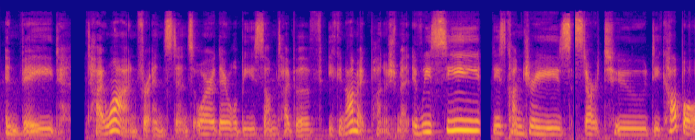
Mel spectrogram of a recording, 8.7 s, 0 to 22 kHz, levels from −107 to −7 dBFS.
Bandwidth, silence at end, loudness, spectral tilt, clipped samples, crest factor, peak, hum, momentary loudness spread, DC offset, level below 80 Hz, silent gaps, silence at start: 16 kHz; 0 s; -30 LUFS; -3 dB/octave; under 0.1%; 18 dB; -14 dBFS; none; 13 LU; under 0.1%; -60 dBFS; 0.88-1.05 s, 6.00-6.13 s; 0.05 s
